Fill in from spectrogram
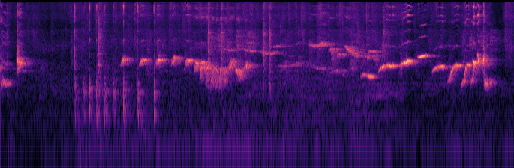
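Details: White-rumped shama song opening with a burst of sharp clicks, then a long flowing series of varied whistled notes, slurred and rising, some high and thin, in a quiet indoor setting.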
